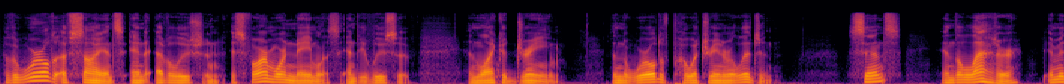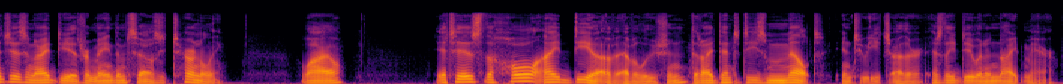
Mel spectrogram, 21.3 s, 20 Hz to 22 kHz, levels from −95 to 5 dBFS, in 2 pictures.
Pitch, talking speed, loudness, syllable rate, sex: 100 Hz, 150 wpm, -21 LUFS, 5.3 syllables/s, male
